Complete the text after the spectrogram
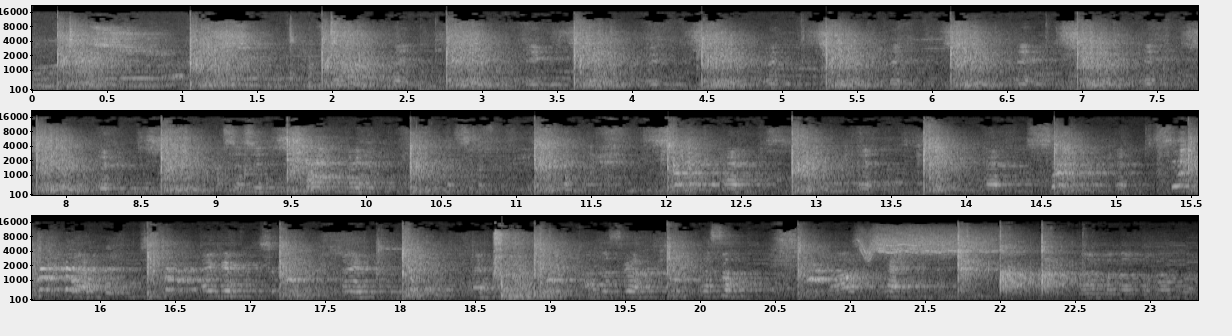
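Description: A bat cracks against a ball again and again at a quick, steady pace.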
